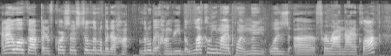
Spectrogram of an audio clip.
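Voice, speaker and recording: A woman's voice: mid-range voice, quick pace, pushed and bright. A young woman telling a personal story in a casual, rambling way, peppered with filler words like "like" and "you know". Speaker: gameplay video creator. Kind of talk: casual storytelling over gameplay.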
